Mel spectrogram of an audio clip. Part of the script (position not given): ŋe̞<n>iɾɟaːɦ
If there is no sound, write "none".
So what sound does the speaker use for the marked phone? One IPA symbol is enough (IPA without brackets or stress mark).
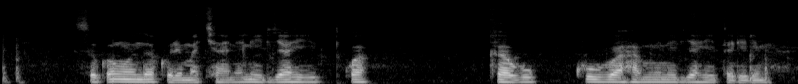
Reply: n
